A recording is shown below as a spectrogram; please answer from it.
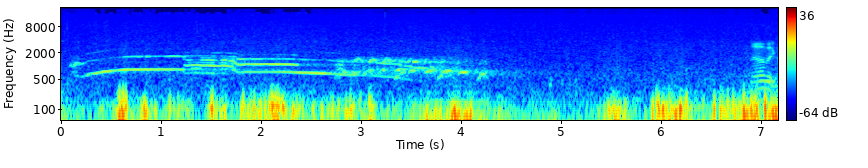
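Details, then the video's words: Coyotes at night by a remote campground in farmland north of Dallas-Fort Worth, Texas, give a long rising howl that climbs, wavers, then breaks into several overlapping falling yips and quavers, with low rumbling noise and thumps underneath. "We had our own yard, we had a place for Pumbaa to play, place to bathe Pumbaa, and it was also remote and in some farmland to where you can hear our new neighbors here, the coyotes."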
